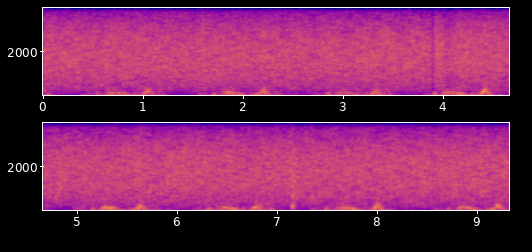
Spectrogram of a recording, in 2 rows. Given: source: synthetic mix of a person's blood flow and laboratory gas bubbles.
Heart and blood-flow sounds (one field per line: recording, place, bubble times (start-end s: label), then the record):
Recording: Doppler ultrasound of blood flow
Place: precordium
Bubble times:
7.12-7.20 s: bubbles
7.33-7.37 s: bubbles
From the record:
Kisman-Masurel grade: 112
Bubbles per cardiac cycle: 1 to 2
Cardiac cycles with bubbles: 1 to 10%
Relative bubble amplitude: moderate (0.250 to 0.450)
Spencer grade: 1 (occasional bubble signal discernible with the cardiac motion signal, with majority of cardiac periods free of bubbles)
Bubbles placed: only in the low amplitude regions of the cardiac cycle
